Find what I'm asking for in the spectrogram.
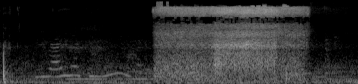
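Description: A voice speaks briefly, then a loud, steady hiss of pressurized water spraying onto a big rock starts and runs for about a second and a half before cutting off.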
